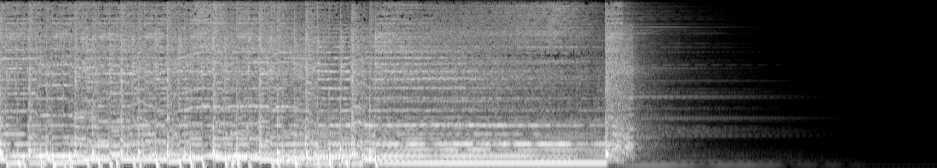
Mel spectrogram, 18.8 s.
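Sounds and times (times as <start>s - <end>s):
band music mix without rhythm guitar: 0.0s - 13.5s.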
